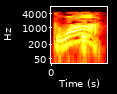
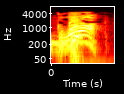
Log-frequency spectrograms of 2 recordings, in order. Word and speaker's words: Glock: It's pronounced. Glock. – That's what I said. Glock. Glock.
